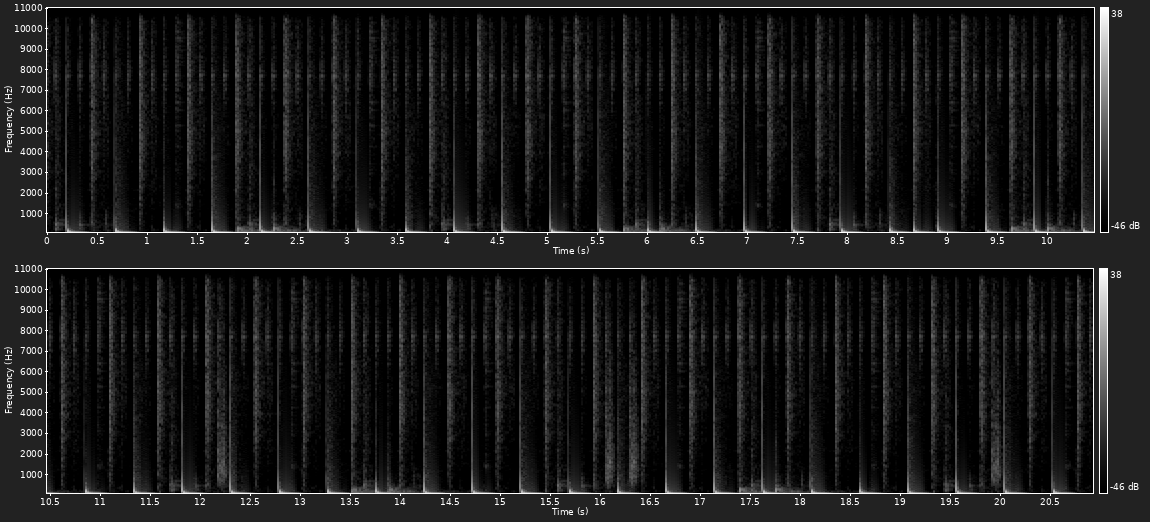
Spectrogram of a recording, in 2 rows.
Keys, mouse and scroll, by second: 13.9 F1, 14.2 F5, 17.1 right click.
